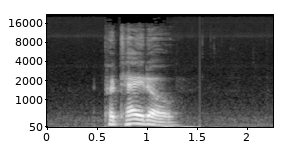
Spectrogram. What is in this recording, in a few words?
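"potato", English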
